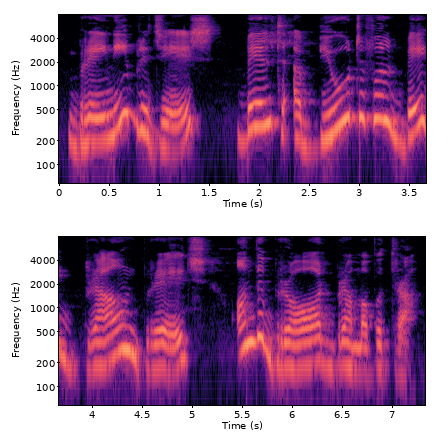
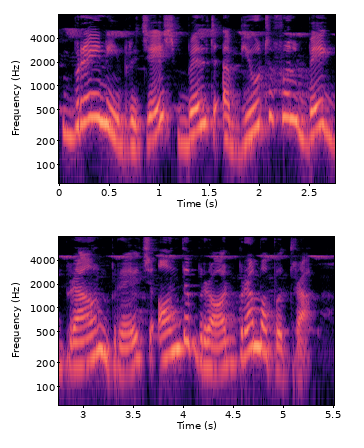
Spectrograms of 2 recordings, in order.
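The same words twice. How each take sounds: First: It is said at a moderate speed. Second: It is said fast.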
